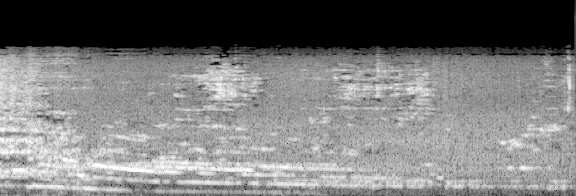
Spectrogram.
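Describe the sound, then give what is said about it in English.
A Formula One car with yellow and green Camel sponsorship, approaching from some way off at Goodwood on Friday free practice day: a loud, continuous high-pitched engine whine whose layered tones glide slowly downward in pitch for several seconds. “And we can really hear the engine for this one coming from some way off.”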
